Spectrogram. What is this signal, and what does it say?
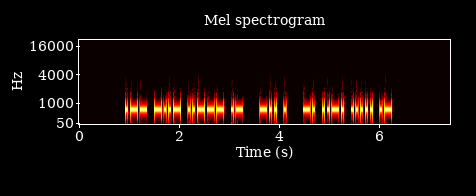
Morse code, heard as a keyed tone, about 25 wpm, 700 Hz. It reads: WX2A DE NF5A
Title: USA Callsign DE Callsign - 4 Characters - 25wpm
